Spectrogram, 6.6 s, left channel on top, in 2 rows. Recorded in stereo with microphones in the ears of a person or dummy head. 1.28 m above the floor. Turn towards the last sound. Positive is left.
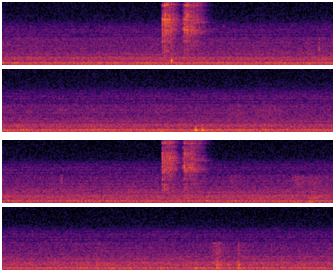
turn(degrees=-10)  # may be behind; listen again after turning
